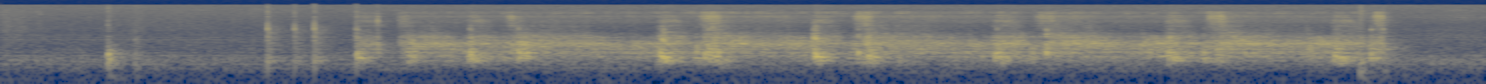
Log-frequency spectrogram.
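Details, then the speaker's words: Continuous wave Doppler of aortic outflow from the subcostal (subxiphoid) view in a female dog during echocardiography, with the beam through the aortic valve showing peak aortic velocity, and aortic regurgitation also present. "and here I have her Peak aortic velocity in this particular dog we also have aortic regurgitation"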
